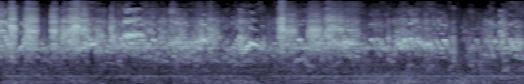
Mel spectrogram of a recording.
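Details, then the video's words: Aviary of Australian budgerigars: lively, scratchy chirping and squeaky warbling from several birds at once, dense and continuous, easing slightly near the end. "Australian parrot Chirping Sounds | Australian Budgies Parrot Singing Video"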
